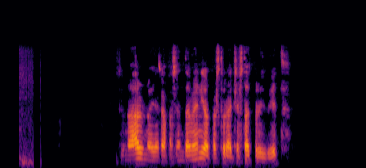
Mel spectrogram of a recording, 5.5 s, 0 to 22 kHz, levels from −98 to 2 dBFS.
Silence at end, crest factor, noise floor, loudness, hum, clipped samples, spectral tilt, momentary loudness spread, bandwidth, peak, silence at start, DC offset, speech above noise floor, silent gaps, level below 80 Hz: 1.2 s; 22 dB; under -90 dBFS; -29 LUFS; none; under 0.1%; -3 dB/octave; 11 LU; 7.4 kHz; -10 dBFS; 1.9 s; under 0.1%; over 61 dB; none; -88 dBFS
